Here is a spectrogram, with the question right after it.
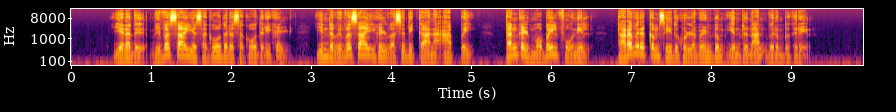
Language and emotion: Tamil, neutral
